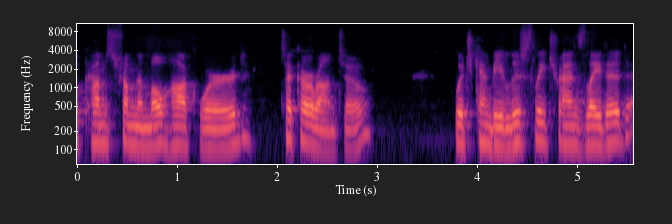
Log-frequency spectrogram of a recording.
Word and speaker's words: Tkaronto: Toronto comes from the Mohawk word Tkaronto, which can be loosely translated as where the trees meet the water.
